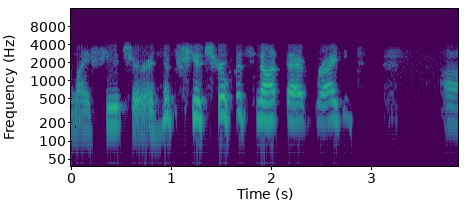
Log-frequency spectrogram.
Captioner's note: laughs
